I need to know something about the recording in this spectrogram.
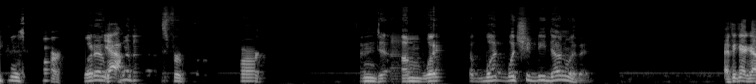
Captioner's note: mic cuts off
